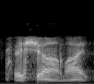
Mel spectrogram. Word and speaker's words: Hisham: You said it right the first time. – Hisham. Because most languages in the world emphasize the ah rather than the a.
